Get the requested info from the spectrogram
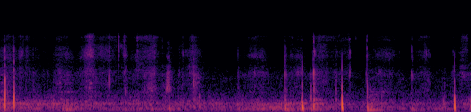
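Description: Fingers pressing and rubbing a freshly applied sticker flat on a paper sticker-album page: a soft scraping rustle of skin on paper, with scattered light taps and clicks, a cluster of them a little over halfway through.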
